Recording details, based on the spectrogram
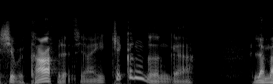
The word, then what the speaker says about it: chikungunya: How do I say chikungunya pronunciation? There we go, Google. You know what I want. Oh, here we go. – Chikungunya. – Oh, I wasn't that far off.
